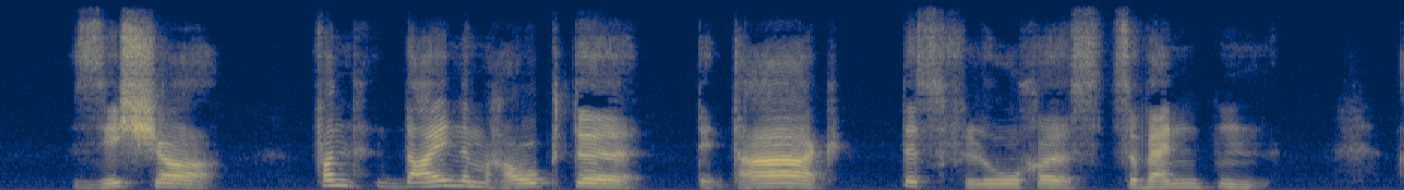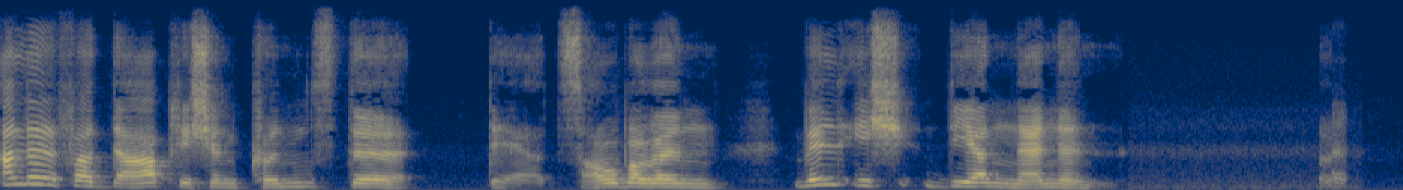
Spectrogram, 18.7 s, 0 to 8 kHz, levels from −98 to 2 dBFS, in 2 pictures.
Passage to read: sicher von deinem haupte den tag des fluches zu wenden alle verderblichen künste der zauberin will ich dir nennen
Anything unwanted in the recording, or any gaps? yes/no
yes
